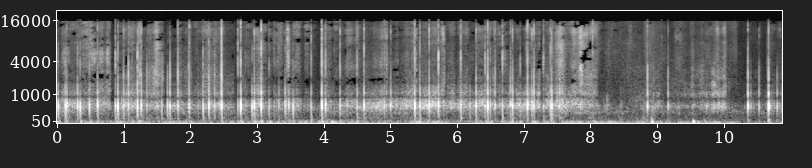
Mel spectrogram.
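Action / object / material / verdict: scrape / hardcover spiral notebook, cardboard cover / cardboard / none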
